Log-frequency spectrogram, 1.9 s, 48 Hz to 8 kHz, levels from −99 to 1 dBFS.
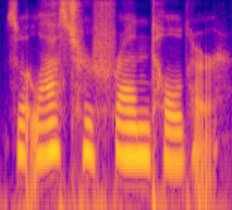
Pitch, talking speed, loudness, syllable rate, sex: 185 Hz, 215 wpm, -17 LUFS, 3.9 syllables/s, female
